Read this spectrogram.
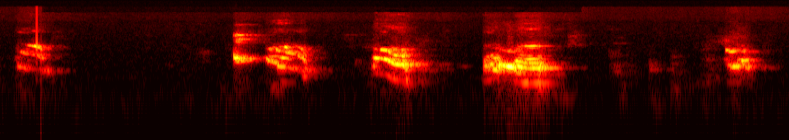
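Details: Five-week-old Cavalier King Charles Spaniel puppies in Daisy's puppy pen give a string of short, high, wavering whines, five separate cries spaced about a second apart, with silence between them.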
